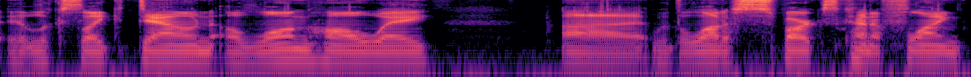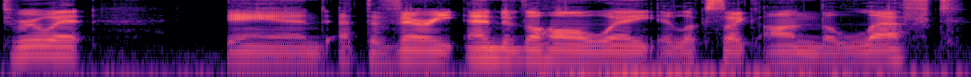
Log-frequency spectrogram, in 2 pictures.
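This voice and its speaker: A man narrating a tabletop role-playing game as game master, in a laid-back, halting way with frequent pauses. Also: on the low side, fairly bright tone, clean tone, dry recording.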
